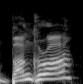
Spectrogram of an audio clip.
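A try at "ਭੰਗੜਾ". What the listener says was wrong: The thing is that sound is missing in Western languages. Like first sound like Bhangra.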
